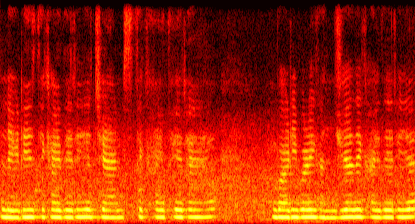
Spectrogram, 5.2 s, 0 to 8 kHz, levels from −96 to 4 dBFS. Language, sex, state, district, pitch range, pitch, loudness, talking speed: Hindi, female, Uttar Pradesh, Etah, 255-260 Hz, 260 Hz, -15 LUFS, 185 wpm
